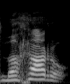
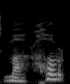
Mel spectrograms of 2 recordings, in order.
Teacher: it's a light roll, but it's not a Spanish roll. Like Spanish is maharo, like that.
